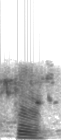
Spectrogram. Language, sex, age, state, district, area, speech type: Manipuri, female, 45-60, Manipur, Kangpokpi, urban, conversation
